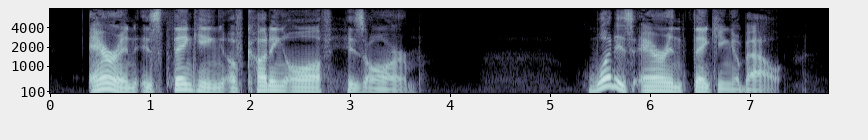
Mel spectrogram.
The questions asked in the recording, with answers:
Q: What is Aaron thinking about?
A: Aaron is thinking about cutting off his arm.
